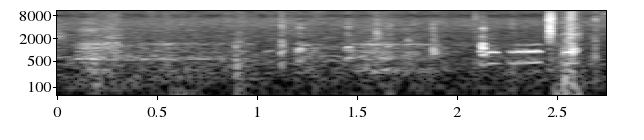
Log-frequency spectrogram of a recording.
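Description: Chicken clucking in the medieval video game Kingdom Come Deliverance, a few short close clucks and squawks scattered over a faint game background, growing busier near the end.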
